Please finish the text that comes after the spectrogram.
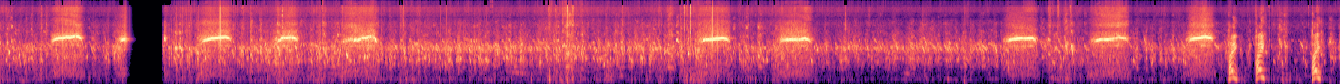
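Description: Chickens cluck and call repeatedly inside a poultry farm, bursts of bird calls recurring over a steady crowded background din of the flock, with brief talk mixed in.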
